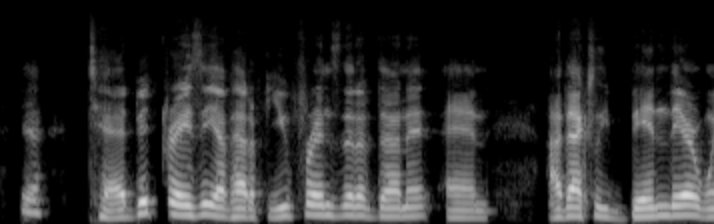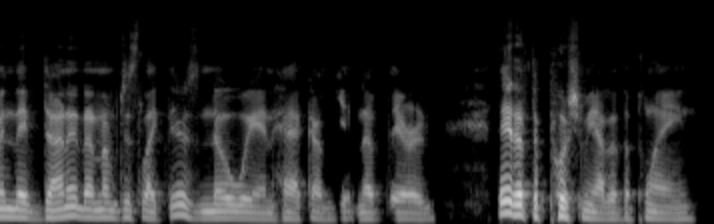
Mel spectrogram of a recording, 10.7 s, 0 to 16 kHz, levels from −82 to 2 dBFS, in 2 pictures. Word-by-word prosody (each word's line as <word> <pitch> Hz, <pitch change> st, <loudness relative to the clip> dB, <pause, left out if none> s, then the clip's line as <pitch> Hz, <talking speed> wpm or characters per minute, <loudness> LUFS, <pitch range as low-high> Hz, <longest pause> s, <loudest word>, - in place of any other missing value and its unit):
Yeah. 200 Hz, -, -5 dB, 0.4 s
Tad 125 Hz, -3 st, 0 dB
bit 190 Hz, +4 st, +3 dB
crazy. 165 Hz, -2 st, +4 dB
I've 140 Hz, -2 st, +3 dB
had 135 Hz, -1 st, +4 dB
a -, -, 0 dB
few 135 Hz, +4 st, -4 dB
friends 160 Hz, +1 st, +2 dB
that 155 Hz, 0 st, +1 dB
have 145 Hz, -5 st, -1 dB
done 140 Hz, -1 st, +1 dB
it, 145 Hz, +1 st, -3 dB
and 120 Hz, -2 st, -4 dB, 0.4 s
I've 130 Hz, -, 0 dB
actually 145 Hz, -1 st, +4 dB
been 135 Hz, +8 st, +1 dB
there 160 Hz, 0 st, +7 dB
when 130 Hz, -1 st, -2 dB
they've 120 Hz, -6 st, -2 dB
done 125 Hz, +3 st, -2 dB
it, 150 Hz, -3 st, -3 dB
and 125 Hz, -1 st, -3 dB
I'm 120 Hz, -2 st, -7 dB
just 120 Hz, -1 st, -12 dB
like, -, -, -6 dB
"There's 155 Hz, -8 st, -7 dB
no 110 Hz, +1 st, -4 dB
way 105 Hz, -2 st, -5 dB
in 95 Hz, 0 st, -10 dB
heck 100 Hz, -1 st, -9 dB
I'm 95 Hz, -2 st, -10 dB
getting 100 Hz, +3 st, -13 dB
up 100 Hz, 0 st, -8 dB
there." 100 Hz, -2 st, -6 dB, 0.5 s
They'd 190 Hz, -1 st, +5 dB
have 165 Hz, 0 st, +5 dB
to -, -, -1 dB
push 145 Hz, -6 st, -1 dB
me 115 Hz, -3 st, -5 dB
out 100 Hz, 0 st, -6 dB
of 100 Hz, -, -8 dB
the -, -, -9 dB
plane. 100 Hz, -3 st, -11 dB
130 Hz, 245 wpm, -24 LUFS, 110-150 Hz, 0.5 s, there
